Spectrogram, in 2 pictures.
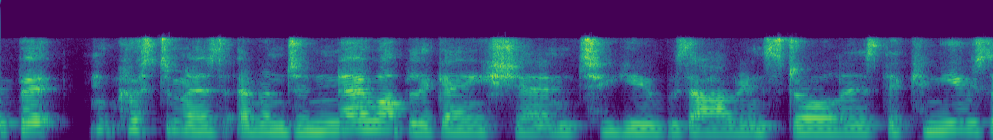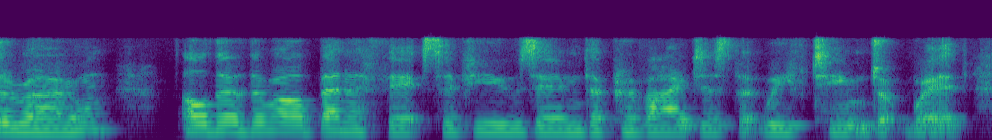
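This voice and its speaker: A middle-aged woman with a Yorkshire accent walks through a presentation, her voice on the low side for a woman. She keeps to a narrow, even pitch. Her delivery is explanatory, full of "um"s and small restarts. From Yorkshire, England. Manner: explanatory, with frequent fillers and repeated words. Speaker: mortgage lender presenter. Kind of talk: webinar presentation.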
